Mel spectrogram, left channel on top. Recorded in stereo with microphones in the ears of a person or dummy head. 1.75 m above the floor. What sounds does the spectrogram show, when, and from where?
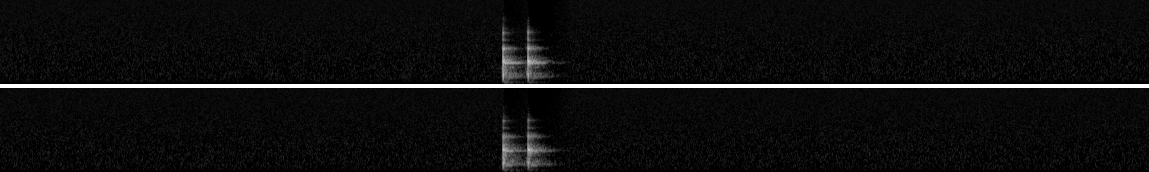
5.0 s frying: 25° left (ahead or behind), 1.8 m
